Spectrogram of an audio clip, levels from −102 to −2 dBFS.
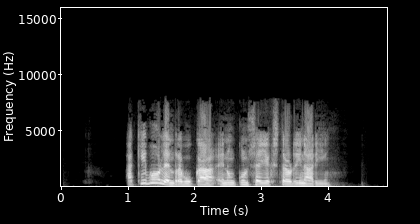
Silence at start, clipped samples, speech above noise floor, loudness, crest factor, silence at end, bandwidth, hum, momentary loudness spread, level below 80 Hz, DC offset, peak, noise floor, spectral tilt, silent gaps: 1 s; under 0.1%; 60 dB; -15 LUFS; 16 dB; 0.85 s; 7.6 kHz; none; 12 LU; -54 dBFS; under 0.1%; 0 dBFS; -75 dBFS; -6.5 dB/octave; none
